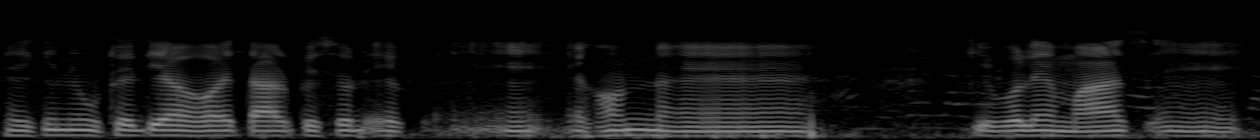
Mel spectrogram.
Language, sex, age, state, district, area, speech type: Assamese, male, 30-45, Assam, Barpeta, rural, spontaneous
